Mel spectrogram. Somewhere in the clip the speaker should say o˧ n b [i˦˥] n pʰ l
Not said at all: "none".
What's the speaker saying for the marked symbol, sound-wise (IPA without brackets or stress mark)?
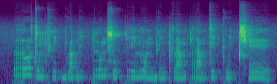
i˧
